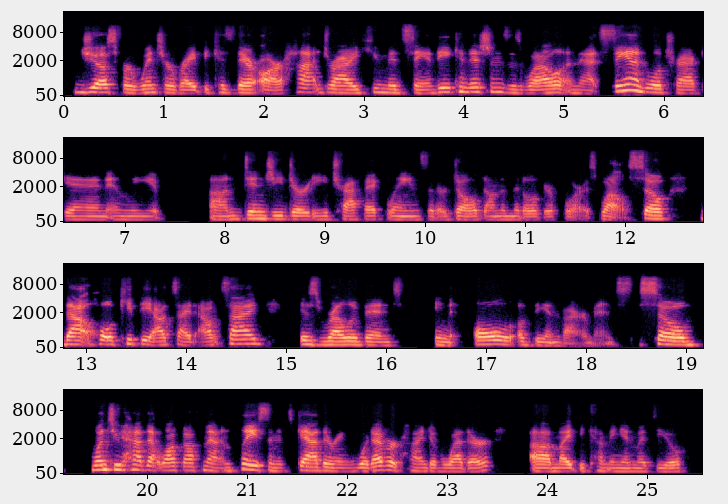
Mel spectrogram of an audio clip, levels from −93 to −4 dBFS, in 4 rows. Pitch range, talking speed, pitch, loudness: 150-185 Hz, 180 wpm, 165 Hz, -22 LUFS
